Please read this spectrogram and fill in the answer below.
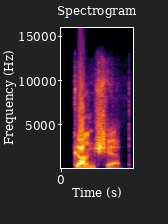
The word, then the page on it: gunship: American English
